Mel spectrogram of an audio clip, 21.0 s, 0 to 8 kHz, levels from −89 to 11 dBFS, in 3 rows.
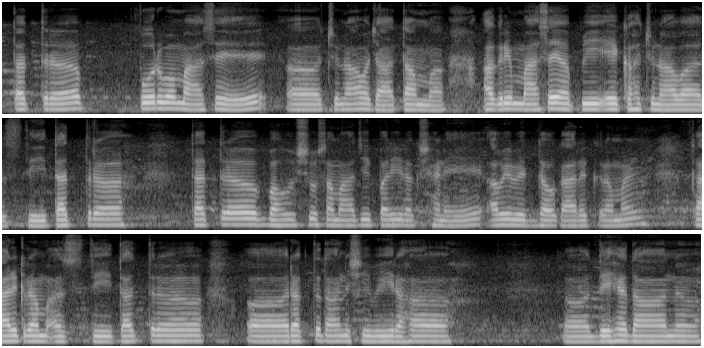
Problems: background sounds at intervals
